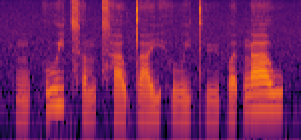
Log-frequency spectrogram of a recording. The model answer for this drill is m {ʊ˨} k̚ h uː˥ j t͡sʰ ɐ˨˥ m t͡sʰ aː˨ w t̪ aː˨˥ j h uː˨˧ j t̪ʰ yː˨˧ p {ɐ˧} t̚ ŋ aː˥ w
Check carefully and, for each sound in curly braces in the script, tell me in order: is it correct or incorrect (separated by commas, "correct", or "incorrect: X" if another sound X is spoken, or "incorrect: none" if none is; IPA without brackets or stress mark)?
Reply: correct, incorrect: ɐ˨˥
